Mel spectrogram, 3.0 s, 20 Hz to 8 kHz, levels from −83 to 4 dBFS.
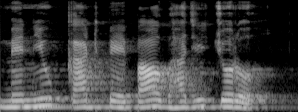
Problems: none marked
